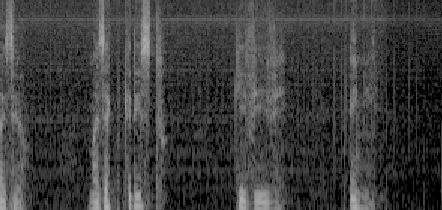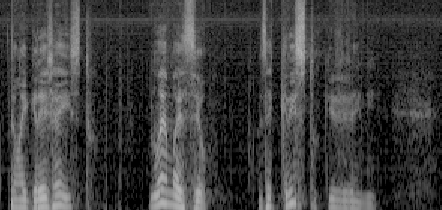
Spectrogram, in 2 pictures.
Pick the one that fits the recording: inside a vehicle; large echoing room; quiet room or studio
large echoing room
